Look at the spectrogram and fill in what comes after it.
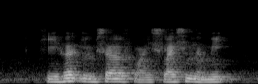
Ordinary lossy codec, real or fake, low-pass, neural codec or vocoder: none; real; 5.4 kHz; none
